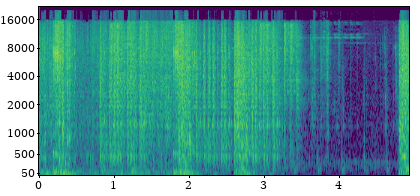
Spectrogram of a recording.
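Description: Rapid bursts of automatic gunfire from the shooter game Point Blank, dense, loud and continuous, with a few brief breaks and a quieter stretch near the end.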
